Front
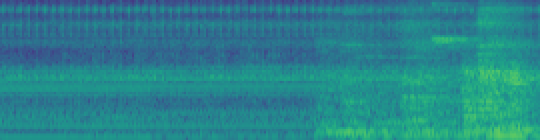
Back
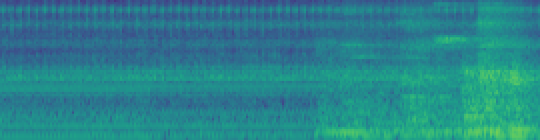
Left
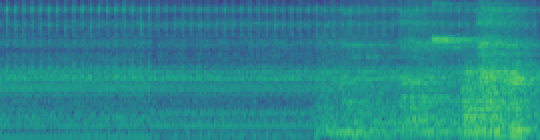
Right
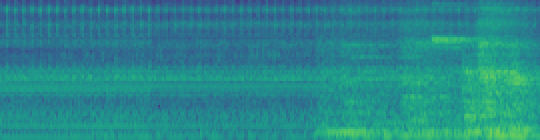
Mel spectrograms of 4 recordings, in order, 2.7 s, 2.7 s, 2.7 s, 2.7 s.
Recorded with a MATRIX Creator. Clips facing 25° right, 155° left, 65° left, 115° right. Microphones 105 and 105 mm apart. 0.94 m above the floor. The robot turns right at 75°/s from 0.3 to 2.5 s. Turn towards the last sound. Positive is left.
turn(degrees=80)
